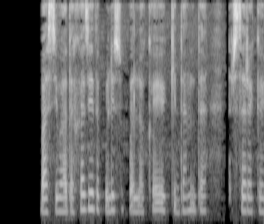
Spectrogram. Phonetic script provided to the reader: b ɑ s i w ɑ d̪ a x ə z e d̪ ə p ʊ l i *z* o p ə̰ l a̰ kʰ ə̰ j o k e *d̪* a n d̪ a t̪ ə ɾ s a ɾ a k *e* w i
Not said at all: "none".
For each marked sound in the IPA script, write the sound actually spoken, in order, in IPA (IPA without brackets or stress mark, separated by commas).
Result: s, d̪, a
